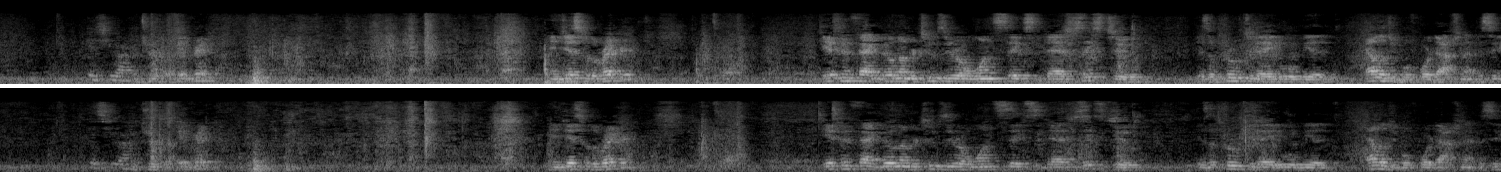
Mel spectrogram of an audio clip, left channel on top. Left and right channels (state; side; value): quieter; right; 3.2 dB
